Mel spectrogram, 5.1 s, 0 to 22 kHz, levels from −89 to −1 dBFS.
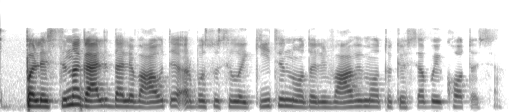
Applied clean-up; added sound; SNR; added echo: none; none; none; none.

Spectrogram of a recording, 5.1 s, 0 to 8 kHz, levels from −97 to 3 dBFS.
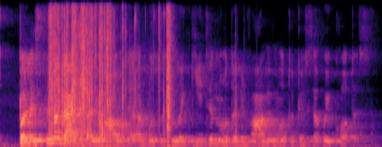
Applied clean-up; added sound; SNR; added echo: none; Crushing; 5 dB; reverberation time 0.8 s.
